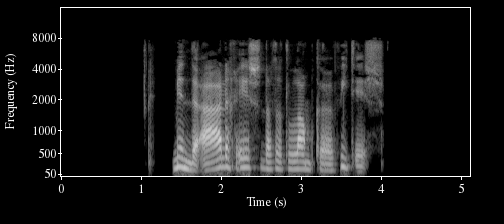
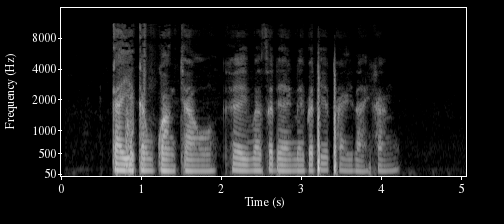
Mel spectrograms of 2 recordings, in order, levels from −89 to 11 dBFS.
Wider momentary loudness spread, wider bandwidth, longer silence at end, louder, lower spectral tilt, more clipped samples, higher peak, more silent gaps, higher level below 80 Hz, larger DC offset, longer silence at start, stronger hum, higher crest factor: about the same, 16 LU vs 16 LU; second, 8 kHz vs 11.5 kHz; first, 1.1 s vs 0.85 s; first, -18 LUFS vs -21 LUFS; second, -4.5 dB/octave vs -7.5 dB/octave; neither; about the same, -2 dBFS vs 0 dBFS; first, 1.19-1.39 s vs none; second, -62 dBFS vs -50 dBFS; neither; first, 1.1 s vs 0.65 s; neither; about the same, 20 dB vs 22 dB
